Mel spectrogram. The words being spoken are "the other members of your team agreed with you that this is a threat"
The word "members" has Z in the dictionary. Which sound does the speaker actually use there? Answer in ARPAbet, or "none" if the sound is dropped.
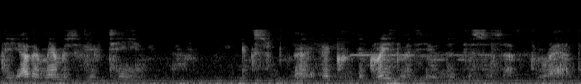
Z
